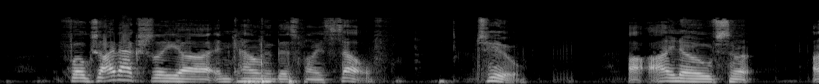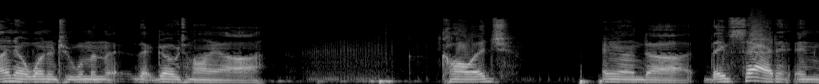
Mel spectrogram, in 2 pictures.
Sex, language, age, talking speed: male, English, 20-39, 110 wpm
